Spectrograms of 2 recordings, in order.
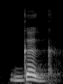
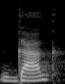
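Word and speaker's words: גג: If you were to see this word written, you might want to read it as gug. There is no vowel sound. In Hebrew, the vowels are often not written. You would know that this word is pronounced gag because it has been taught to you before.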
